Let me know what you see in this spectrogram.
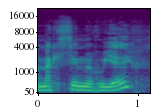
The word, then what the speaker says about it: Maxime Rouillet: maxime rouillet so if you, you want to say it properly so that's more or less like it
